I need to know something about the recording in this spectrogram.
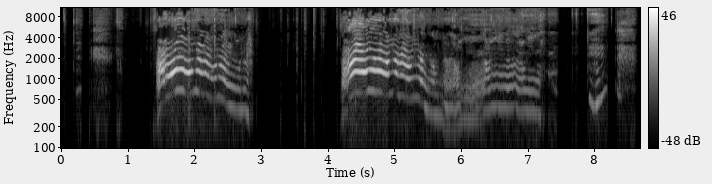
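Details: Fat male house cat protesting at being filmed while he eats: two long, loud, wavering yowls, the first rising then falling, the second longer with a dip and a rise, plus a short squeak at the end.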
